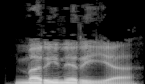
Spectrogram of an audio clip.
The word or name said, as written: marineria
